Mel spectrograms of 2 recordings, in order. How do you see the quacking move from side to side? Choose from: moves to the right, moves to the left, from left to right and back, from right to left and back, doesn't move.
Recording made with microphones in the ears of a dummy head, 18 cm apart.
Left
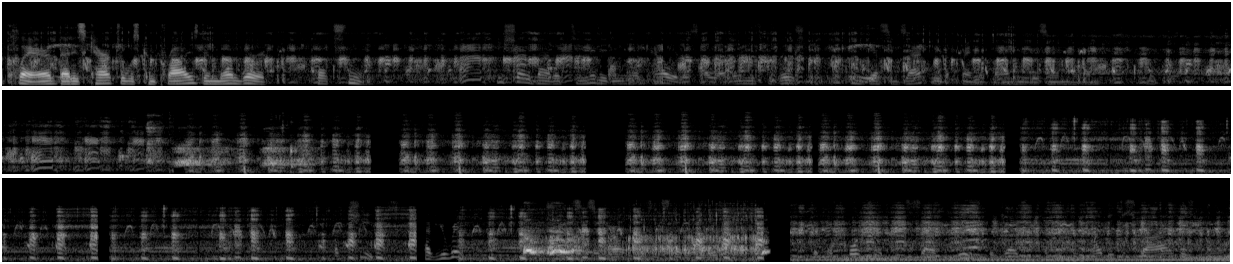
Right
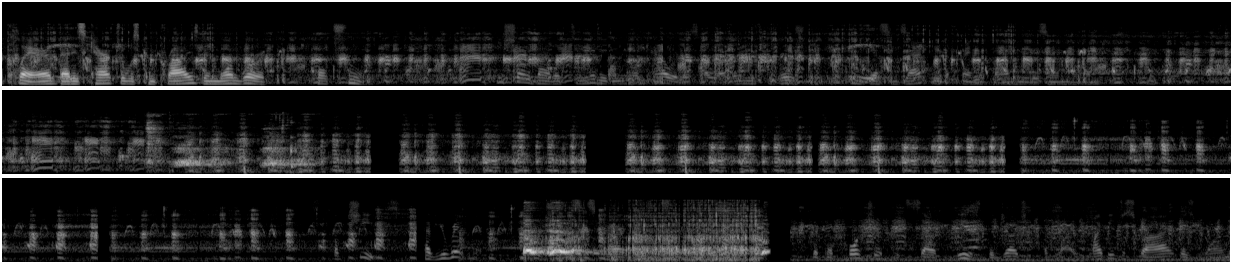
moves to the left.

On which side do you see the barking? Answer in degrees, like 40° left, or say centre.
30° right.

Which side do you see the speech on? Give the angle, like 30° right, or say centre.
centre.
